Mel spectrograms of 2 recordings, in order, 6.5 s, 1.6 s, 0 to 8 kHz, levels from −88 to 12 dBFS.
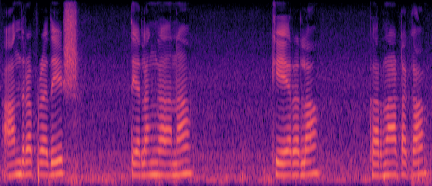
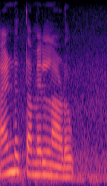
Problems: constant background noise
